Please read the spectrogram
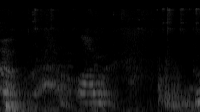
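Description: Small terrier whining in short, pitched calls, the whines of an over-excited dog, with a person's brief "Oh" at the start.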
